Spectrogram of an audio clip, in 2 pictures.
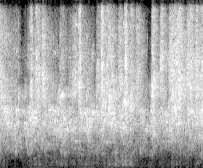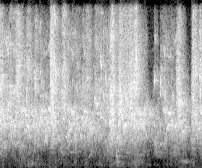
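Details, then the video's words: Budgerigars calling in a noisy group: shrill chirps and chattering warbles overlap densely, with sharper single notes popping out over the continuous twittering. "Funny Budgie Noises"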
